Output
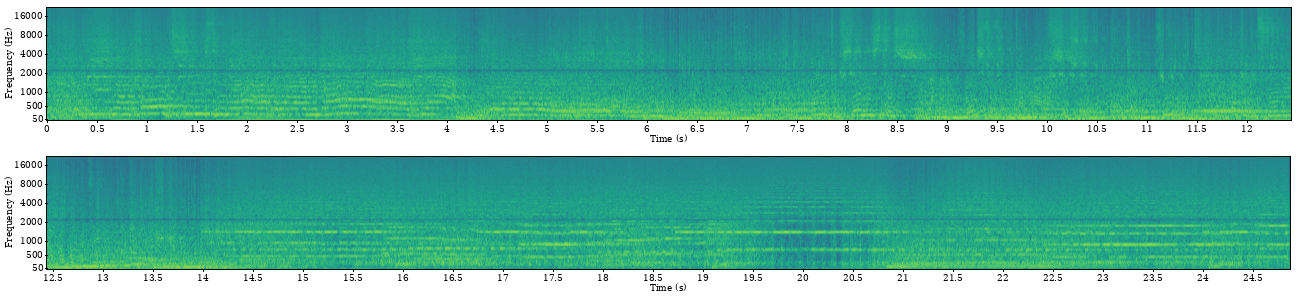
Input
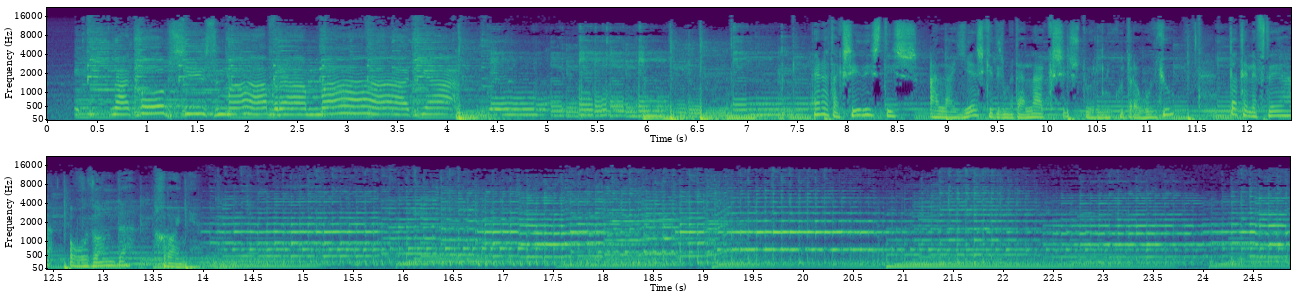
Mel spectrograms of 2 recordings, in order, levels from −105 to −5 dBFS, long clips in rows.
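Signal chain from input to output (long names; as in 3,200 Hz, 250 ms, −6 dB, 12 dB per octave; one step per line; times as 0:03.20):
sign of each sample alone
notch filter 2,200 Hz, Q 8.2
repeating echo 99 ms, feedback 55%, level −5 dB
level +2 dB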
